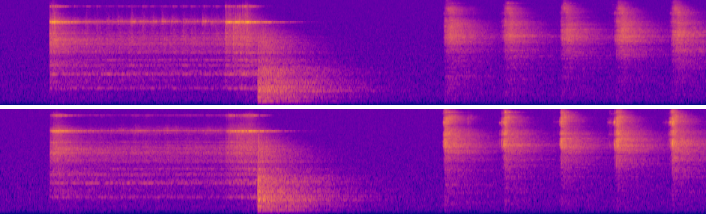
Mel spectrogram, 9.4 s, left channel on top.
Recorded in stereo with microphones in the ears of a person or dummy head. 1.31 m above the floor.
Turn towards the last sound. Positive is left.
turn(degrees=-65)  # may be behind; listen again after turning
